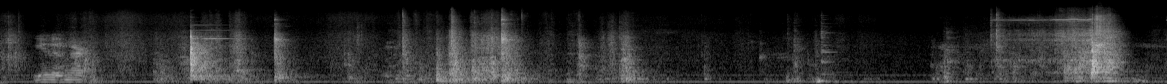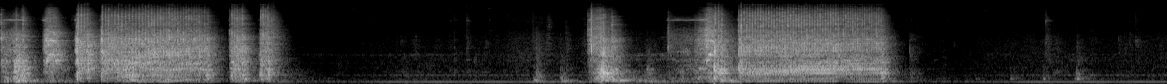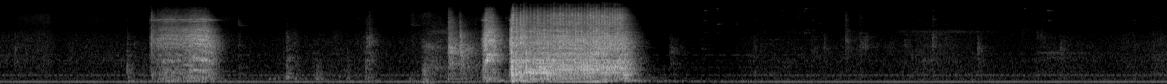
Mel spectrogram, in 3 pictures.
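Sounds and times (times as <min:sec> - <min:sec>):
power drill driving screws: 0:09.9 - 0:14.6, 0:18.4 - 0:20.7, 0:24.8 - 0:25.6, 0:28.1 - 0:29.8.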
